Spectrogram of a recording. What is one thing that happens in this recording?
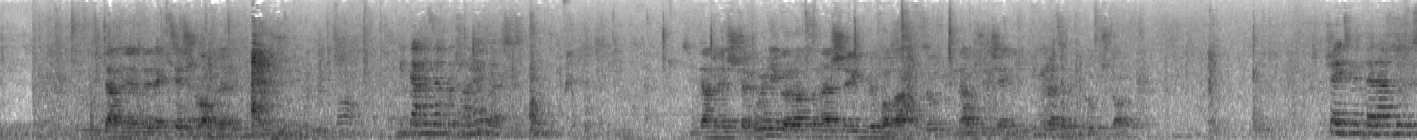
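A choir of young voices sings together.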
